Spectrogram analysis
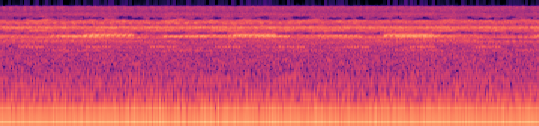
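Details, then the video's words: Gentle chirping of crickets in a peaceful park as evening falls; dense high-pitched pulsing trills with a lower chirp recurring every second or so, an even insect backdrop. "Park Serenade: Cricket Sounds in a Peaceful Park"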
